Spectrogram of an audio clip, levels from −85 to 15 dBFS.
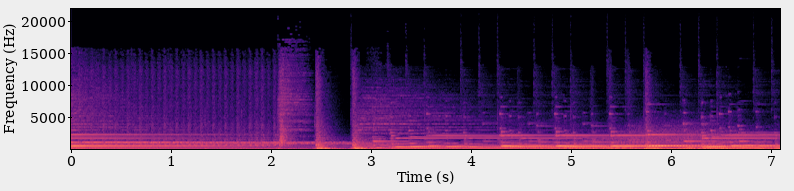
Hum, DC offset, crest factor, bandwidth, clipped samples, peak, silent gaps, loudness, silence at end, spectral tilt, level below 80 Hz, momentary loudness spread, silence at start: none; under 0.1%; 16 dB; 15.5 kHz; under 0.1%; -4 dBFS; none; -20 LUFS; 0 s; -6.5 dB/octave; -28 dBFS; 11 LU; 0 s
